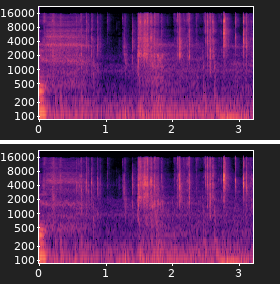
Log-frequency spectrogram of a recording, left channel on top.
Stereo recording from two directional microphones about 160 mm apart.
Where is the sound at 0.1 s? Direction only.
Centre (ahead or behind).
